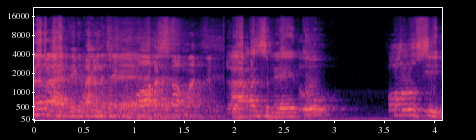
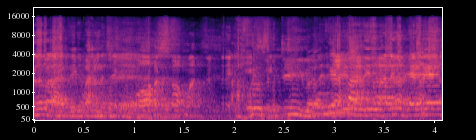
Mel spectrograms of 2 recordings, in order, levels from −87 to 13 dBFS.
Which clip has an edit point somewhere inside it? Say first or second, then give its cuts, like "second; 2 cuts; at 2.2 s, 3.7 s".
first; 1 cut; at 1.8 s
